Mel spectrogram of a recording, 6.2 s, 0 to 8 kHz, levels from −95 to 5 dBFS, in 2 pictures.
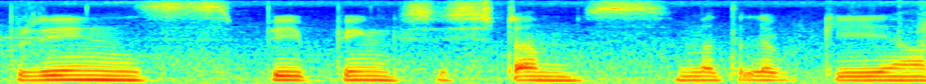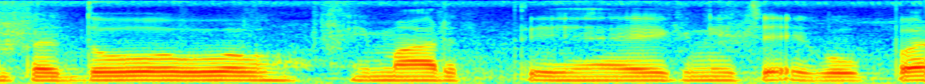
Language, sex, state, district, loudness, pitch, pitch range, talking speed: Hindi, male, Haryana, Rohtak, -15 LUFS, 145 Hz, 140-150 Hz, 135 wpm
